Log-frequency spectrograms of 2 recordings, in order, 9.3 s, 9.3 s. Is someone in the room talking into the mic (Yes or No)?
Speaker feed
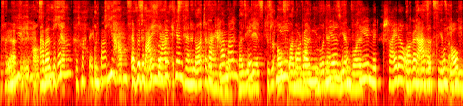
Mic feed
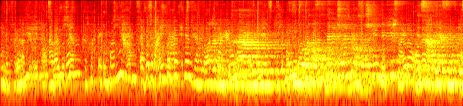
Yes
